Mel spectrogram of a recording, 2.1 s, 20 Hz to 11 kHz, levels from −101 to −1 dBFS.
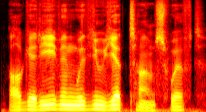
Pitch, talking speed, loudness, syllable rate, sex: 100 Hz, 235 wpm, -17 LUFS, 4.8 syllables/s, male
